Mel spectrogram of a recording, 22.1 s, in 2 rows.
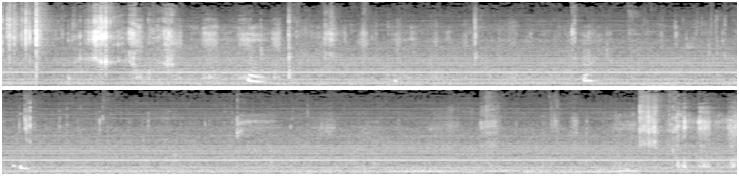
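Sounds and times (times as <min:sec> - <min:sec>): electrical hum: 0:00.0 - 0:22.0
person humming mm: 0:03.5 - 0:04.2, 0:08.6 - 0:09.1.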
